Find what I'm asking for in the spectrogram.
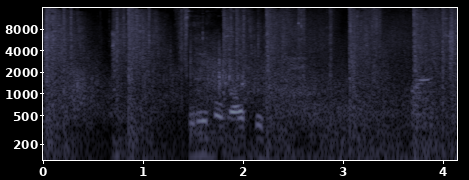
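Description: Gunfire from weapons in the video game Borderlands 2, a short burst of shots rising briefly mid-clip over game ambience while players talk.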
